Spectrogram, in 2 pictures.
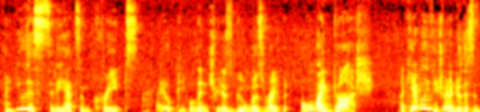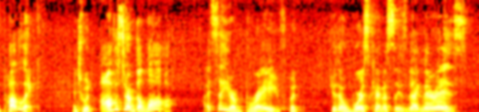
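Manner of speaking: high, loud outraged rant; indignant officer. Acted. Goomba officer berating Luigi for stomping, outraged high rant. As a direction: scold the creep at full pitch.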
